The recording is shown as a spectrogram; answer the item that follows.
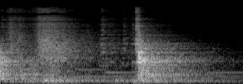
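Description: Background music with two knocks of a wooden shelf unit being handled against a wall: one at the very start and a sharper, louder thud about a second and a half in.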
